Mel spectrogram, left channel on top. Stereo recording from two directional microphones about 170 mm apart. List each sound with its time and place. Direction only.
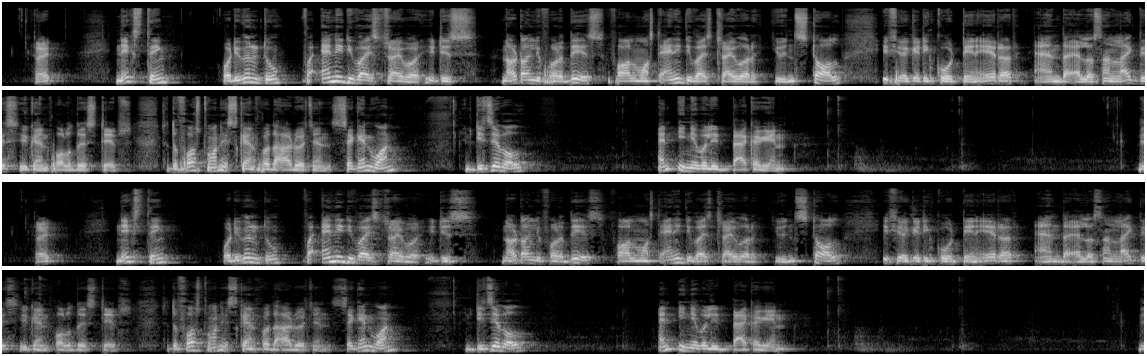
0.2 s a sound: 35° left (ahead or behind)
0.9 s a man's voice: 35° left (ahead or behind)
17.9 s a man's voice: 35° left (ahead or behind)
